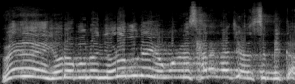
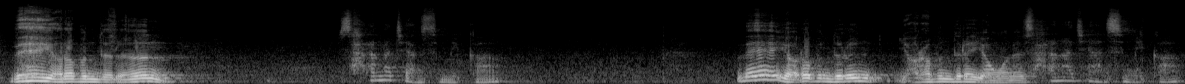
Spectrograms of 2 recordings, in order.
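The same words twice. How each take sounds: First: High, loud imitation of a weeping pastor's cry; impassioned tearful outcry. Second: Hushed, slow, tearful question; mild weeping plea. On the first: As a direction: wail the question at the congregation. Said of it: "하고 우시더라고요". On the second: Retold or imitated. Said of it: "하고 우시는 거예요".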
